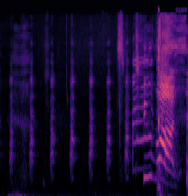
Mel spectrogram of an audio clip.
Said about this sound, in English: The chicken said it for me.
